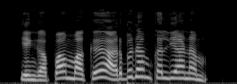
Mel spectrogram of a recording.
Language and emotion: Tamil, happy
